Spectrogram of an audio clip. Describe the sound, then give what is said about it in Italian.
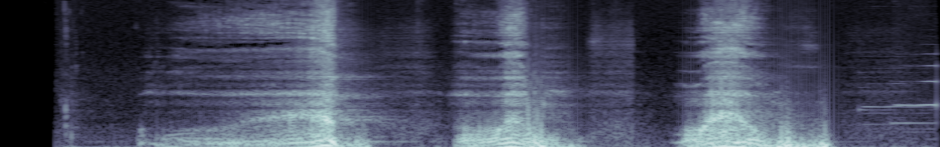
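A man's voice, an actor playing the Lion in a stage scene with Thisbe, imitates a lion roaring, three loud, growling bursts in a row, the first building slowly and the next two short and forceful, with no talking in between. “Ben ruggito, leone, molto bravo.”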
